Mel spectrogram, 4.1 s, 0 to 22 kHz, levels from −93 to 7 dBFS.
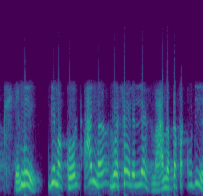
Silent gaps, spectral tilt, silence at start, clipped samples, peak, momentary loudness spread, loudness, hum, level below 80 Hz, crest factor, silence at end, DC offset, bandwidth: none; -9 dB/octave; 0.1 s; under 0.1%; -14 dBFS; 7 LU; -26 LUFS; none; -68 dBFS; 12 dB; 0 s; under 0.1%; 5.6 kHz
